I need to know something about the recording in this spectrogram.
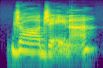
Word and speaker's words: Georgiana: I actually saw a pronunciation note from a British writer that was pronounced jaw like your jaw. Jaw Jana, which I guess it would be.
